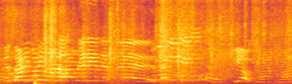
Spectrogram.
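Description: Children's excited, high-pitched voices, squealing and exclaiming without clear words, with a short low thump about half a second in.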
